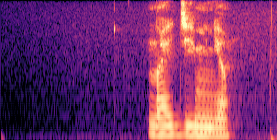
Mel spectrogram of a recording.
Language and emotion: Russian, neutral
